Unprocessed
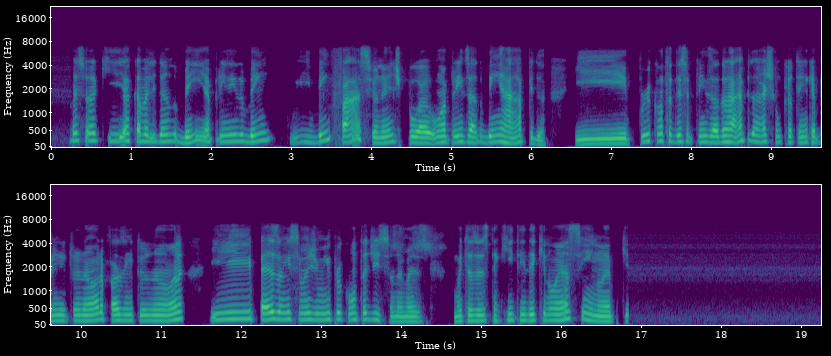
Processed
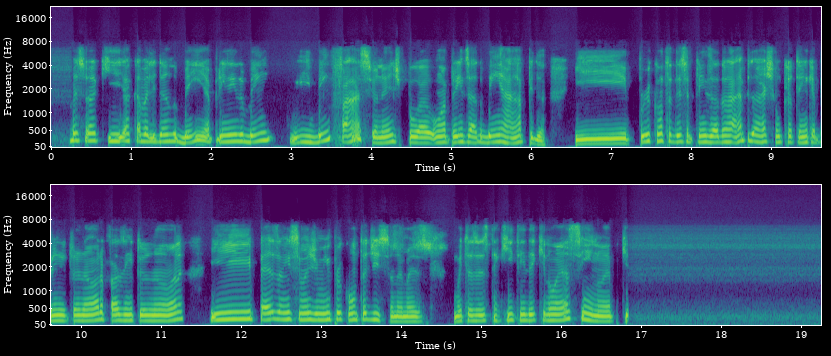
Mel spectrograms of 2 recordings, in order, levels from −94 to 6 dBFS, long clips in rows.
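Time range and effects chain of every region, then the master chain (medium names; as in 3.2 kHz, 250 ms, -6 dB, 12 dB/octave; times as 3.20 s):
12.36–13.07 s: low-pass 5.9 kHz + compression 1.5:1, threshold -40 dBFS
whole clip: ten-band graphic EQ 125 Hz -9 dB, 500 Hz -5 dB, 1 kHz -11 dB, 2 kHz -9 dB, 4 kHz +10 dB; compression, threshold -39 dBFS; loudness maximiser +32.5 dB; trim -1 dB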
